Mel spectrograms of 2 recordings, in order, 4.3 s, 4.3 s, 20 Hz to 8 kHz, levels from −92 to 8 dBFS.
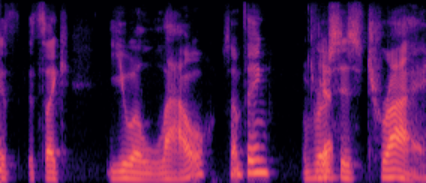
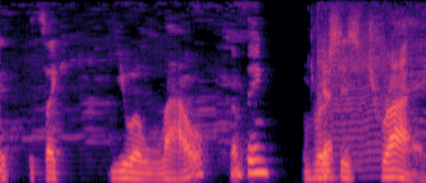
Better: first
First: none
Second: noise reduction (classical method log-MMSE)

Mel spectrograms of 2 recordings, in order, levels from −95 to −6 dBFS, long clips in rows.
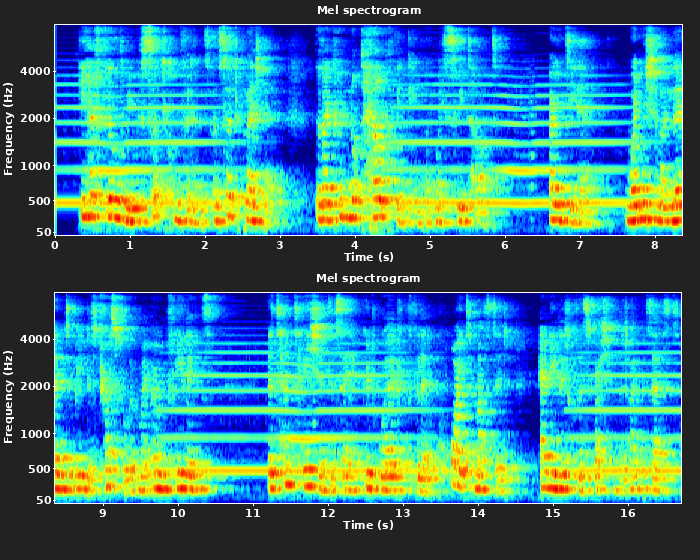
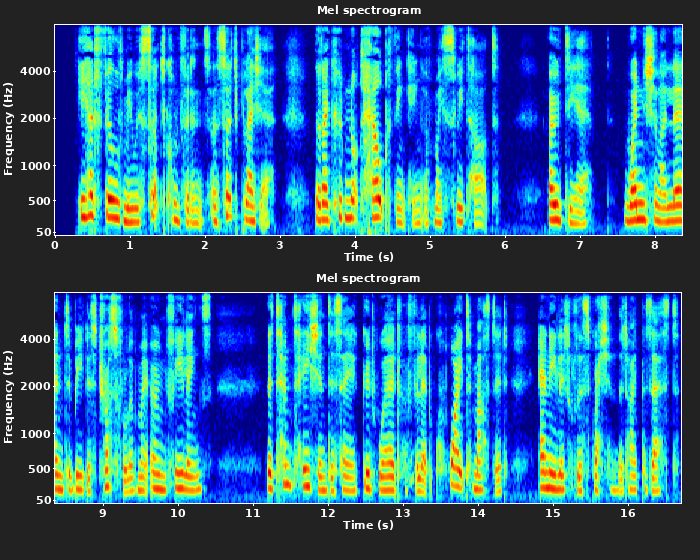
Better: second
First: background sound (Wind instrument, woodwind instrument); 13 dB below the speech // room echo; dies away in 0.8 s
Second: none

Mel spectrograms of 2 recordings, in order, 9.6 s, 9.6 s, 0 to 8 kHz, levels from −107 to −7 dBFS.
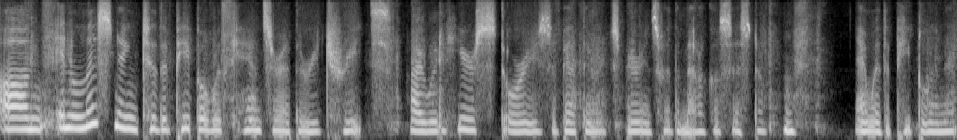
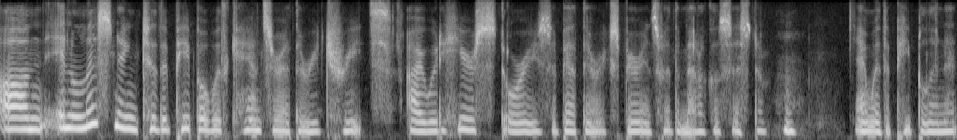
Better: second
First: noise reduction (neural mask model RNNoise)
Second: none

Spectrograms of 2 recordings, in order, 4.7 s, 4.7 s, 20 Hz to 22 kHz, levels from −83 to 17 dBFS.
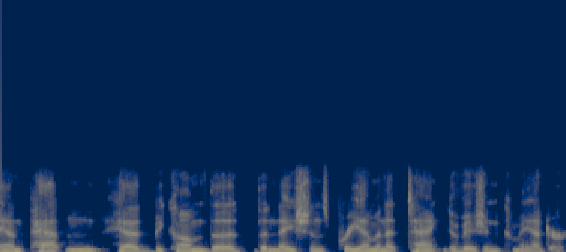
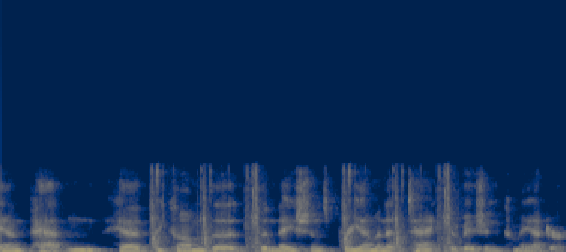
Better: first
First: none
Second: background sound (Door); 14 dB below the speech // room echo; dies away in 0.3 s

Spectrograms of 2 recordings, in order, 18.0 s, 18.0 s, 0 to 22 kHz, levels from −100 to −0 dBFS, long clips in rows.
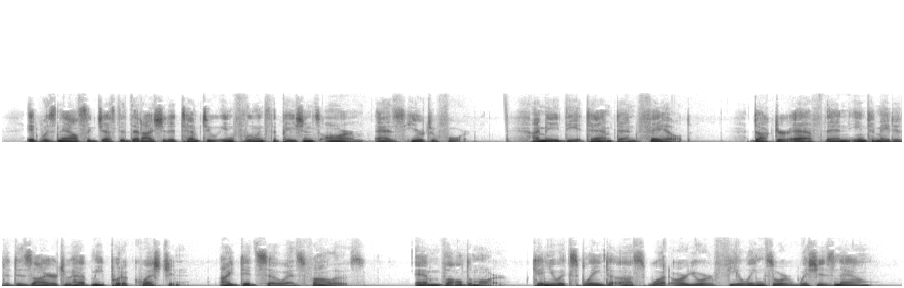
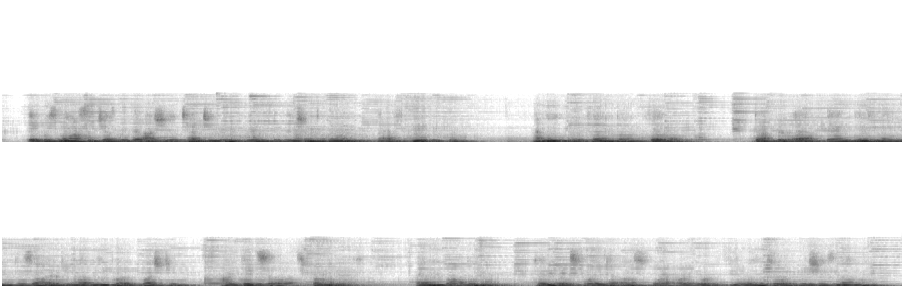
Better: first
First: none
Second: noise reduction (neural separator model SepFormer DNS4)

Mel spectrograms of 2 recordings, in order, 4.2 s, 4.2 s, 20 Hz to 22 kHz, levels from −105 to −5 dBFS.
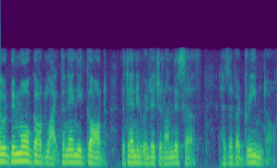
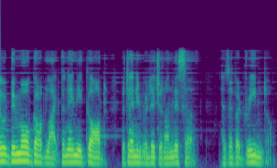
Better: first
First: none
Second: noise reduction (neural mask model DeepFilterNet 3)

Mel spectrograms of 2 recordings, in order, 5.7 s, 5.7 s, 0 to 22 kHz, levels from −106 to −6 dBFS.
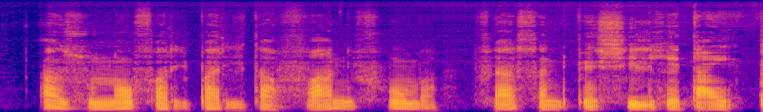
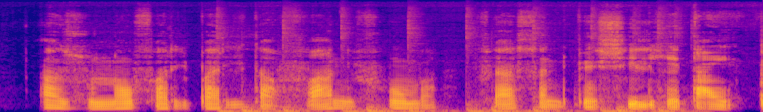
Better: first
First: none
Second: background sound (Drum kit); 12 dB below the speech

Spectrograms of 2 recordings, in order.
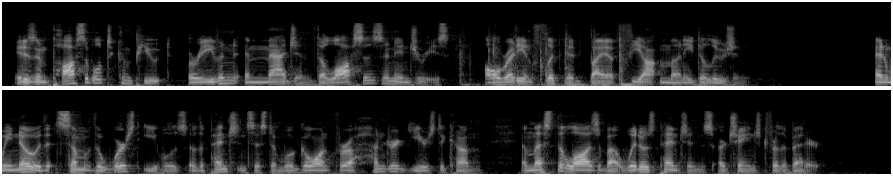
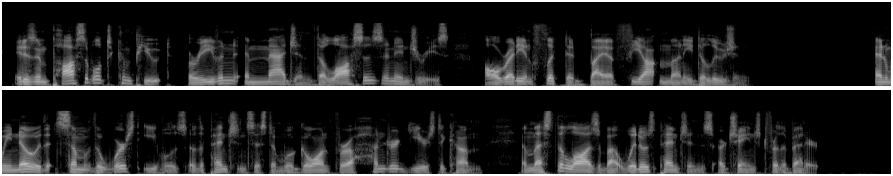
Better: second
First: background sound (Run); 11 dB below the speech // room echo; dies away in 0.3 s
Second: none

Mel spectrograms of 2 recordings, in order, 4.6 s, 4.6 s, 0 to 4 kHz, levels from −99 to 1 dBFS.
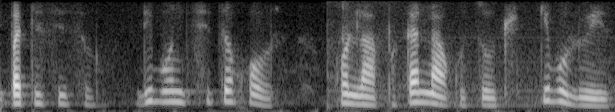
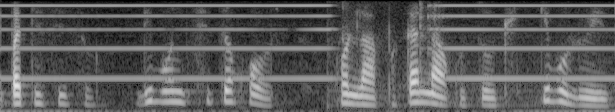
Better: first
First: none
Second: background sound (Bowed string instrument); 8 dB below the speech

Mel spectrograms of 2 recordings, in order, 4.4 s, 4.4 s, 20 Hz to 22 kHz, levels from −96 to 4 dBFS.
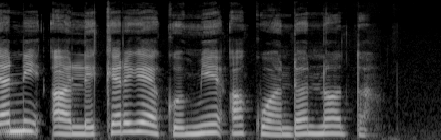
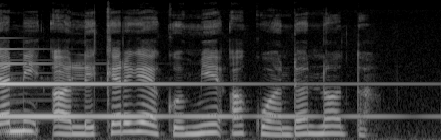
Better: first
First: none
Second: background sound (Musical instrument); 3 dB above the speech

